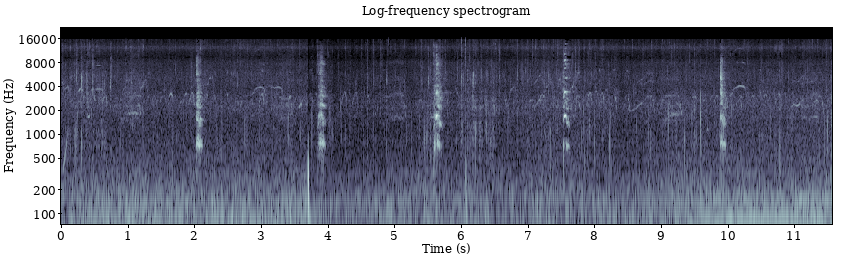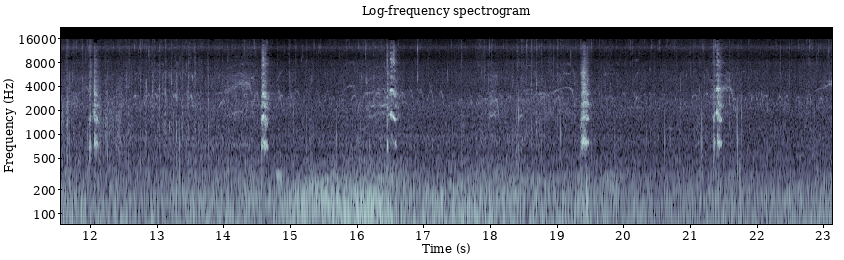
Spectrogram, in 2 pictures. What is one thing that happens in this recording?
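A swan dabbles its bill in shallow water, splashing softly.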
